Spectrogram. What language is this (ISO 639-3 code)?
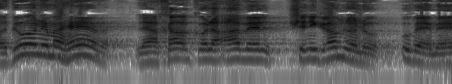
heb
